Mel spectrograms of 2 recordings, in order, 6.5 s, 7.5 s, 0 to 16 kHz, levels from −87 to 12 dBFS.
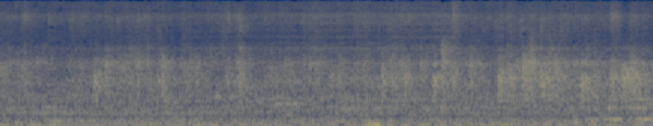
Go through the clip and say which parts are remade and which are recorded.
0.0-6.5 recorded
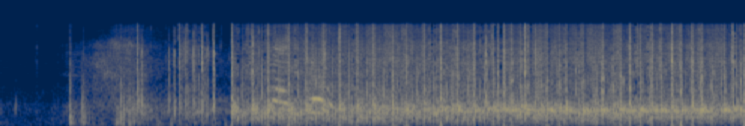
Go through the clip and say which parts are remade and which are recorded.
0.0-2.8 recorded; 2.8-4.0 remade; 4.0-4.9 recorded; 4.9-6.1 remade; 6.1-7.5 recorded

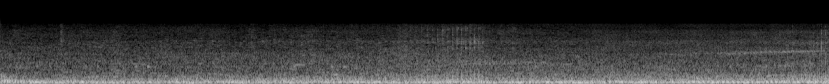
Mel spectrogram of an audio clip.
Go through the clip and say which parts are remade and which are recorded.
0.0-5.8 recorded; 5.8-7.8 remade; 7.8-8.3 recorded

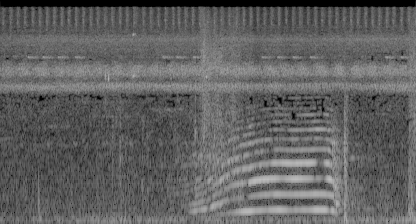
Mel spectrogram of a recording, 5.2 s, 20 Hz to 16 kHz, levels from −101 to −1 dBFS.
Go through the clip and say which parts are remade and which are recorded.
0.0-1.7 recorded; 1.7-2.2 remade; 2.2-5.2 recorded

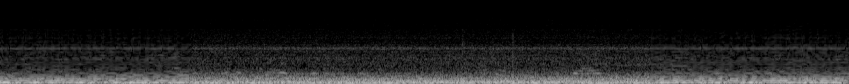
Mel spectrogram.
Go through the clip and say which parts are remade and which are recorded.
0.0-1.9 remade; 1.9-6.5 recorded; 6.5-8.5 remade

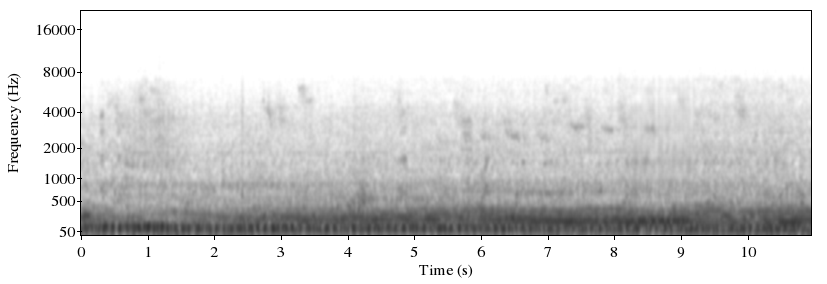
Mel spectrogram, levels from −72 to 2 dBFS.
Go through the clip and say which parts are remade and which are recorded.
0.0-8.3 recorded; 8.3-9.2 remade; 9.2-11.0 recorded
